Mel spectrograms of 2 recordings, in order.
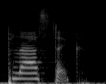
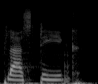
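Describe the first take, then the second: First: The stress is on the first syllable. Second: The stress is on the second syllable. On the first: The speaker calls it right. "with emphasis plastic" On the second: The speaker calls it wrong. "We do not pronounce the word as plastique. Like we do not put emphasis on teak"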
